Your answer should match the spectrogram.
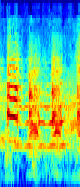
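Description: Nesting geese give a quick run of four harsh, nasal honks, close and fairly loud, with no talking.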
